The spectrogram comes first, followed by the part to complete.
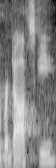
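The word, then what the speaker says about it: Rudofsky: well special agent Peter rovski that's Ru d o FSK Ki and it's pronounced Rudolph and then ski all right special agent rolski how you doing today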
